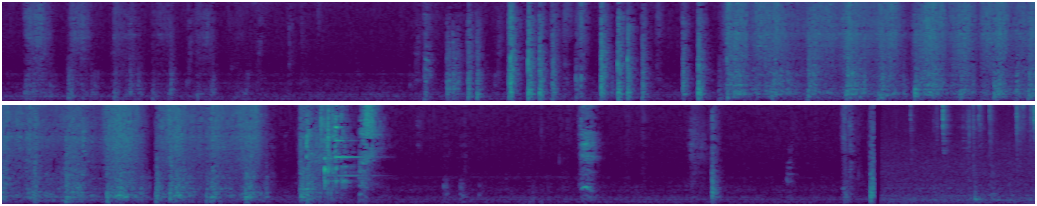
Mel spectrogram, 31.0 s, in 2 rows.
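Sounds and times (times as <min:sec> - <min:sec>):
cups scraping across cardboard: 0:00.2 - 0:03.9, 0:10.8 - 0:19.6.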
